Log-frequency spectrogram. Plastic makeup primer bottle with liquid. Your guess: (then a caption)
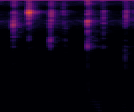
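Watery. A new plastic bottle of eyeshadow primer elixir with a thin, watery liquid inside is shaken. It makes a quick run of short, bright clicks and sloshing splashes with almost no ring after each. The sloshing sound matches the very watery product.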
